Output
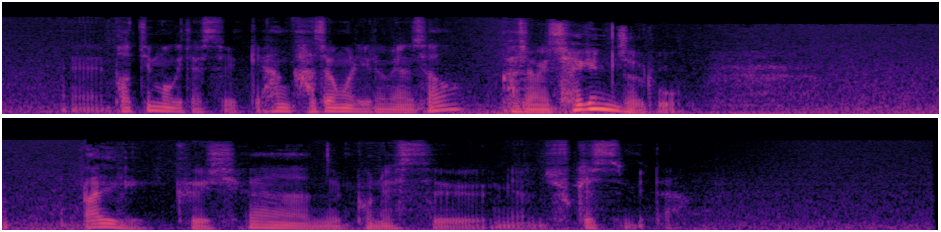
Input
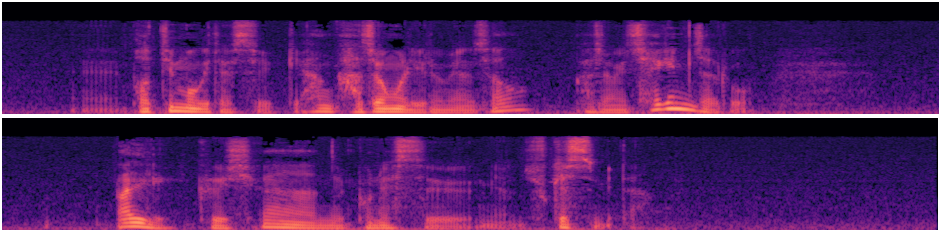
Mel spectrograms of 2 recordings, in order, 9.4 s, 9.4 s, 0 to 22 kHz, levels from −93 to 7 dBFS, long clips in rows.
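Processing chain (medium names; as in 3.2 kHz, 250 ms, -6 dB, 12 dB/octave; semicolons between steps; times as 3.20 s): Doppler pass-by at 2.87 s, 45 m/s, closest 13 m; echo from a far wall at 23 m, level -27 dB; three bands compressed up and down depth 70%; trim -1 dB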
